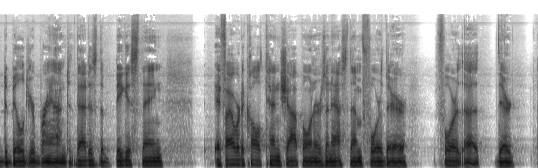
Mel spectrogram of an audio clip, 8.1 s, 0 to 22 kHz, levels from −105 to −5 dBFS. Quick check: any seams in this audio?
yes; 1 cut; at 2.9 s

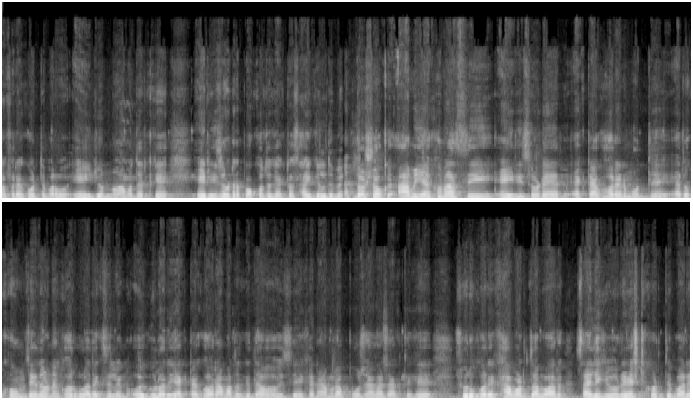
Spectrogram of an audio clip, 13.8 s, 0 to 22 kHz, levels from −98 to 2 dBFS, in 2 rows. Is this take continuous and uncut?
no; 1 cut; at 3.4 s

